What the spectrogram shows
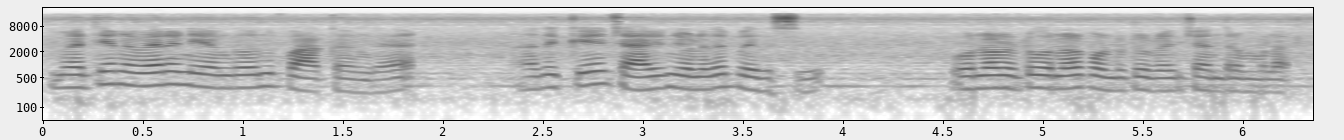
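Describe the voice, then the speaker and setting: A woman with a high voice plays a bossy older sister. She talks fast and teases. Faint background noise is heard under her. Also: steady tone. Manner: quick, teasing, bossy older-sister banter. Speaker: elder sister. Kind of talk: amateur web drama acting.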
